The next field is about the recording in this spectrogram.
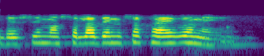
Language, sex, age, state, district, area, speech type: Odia, female, 45-60, Odisha, Angul, rural, conversation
